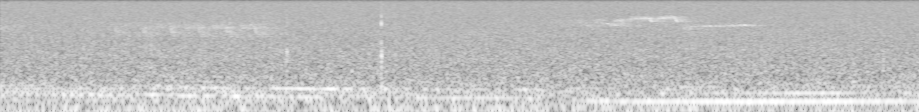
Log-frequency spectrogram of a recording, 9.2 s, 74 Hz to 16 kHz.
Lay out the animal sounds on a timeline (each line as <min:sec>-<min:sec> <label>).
0:01.0-0:02.8 Ovenbird (Seiurus aurocapilla)
0:05.6-0:06.8 Northern Parula (Setophaga americana)
0:06.7-0:07.7 Black-throated Green Warbler (Setophaga virens)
